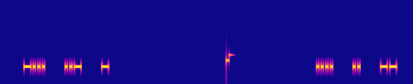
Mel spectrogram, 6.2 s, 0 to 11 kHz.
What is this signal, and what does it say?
Morse code, heard as a keyed tone, about 34 wpm, spaced as for 20 wpm, 690 Hz. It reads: BUT HIM
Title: 3x Character Spacing - Top 100 Words - 35wpm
